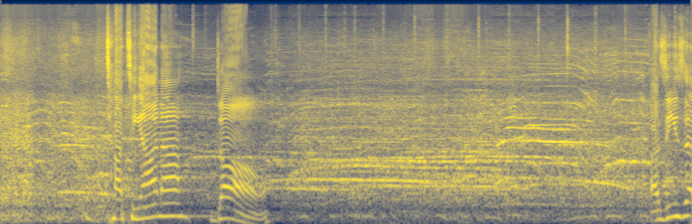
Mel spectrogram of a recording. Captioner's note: audience cheering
